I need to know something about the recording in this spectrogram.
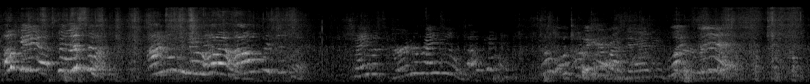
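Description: Lively overlapping chatter of children and adults, with excited exclamations that come and go throughout.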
